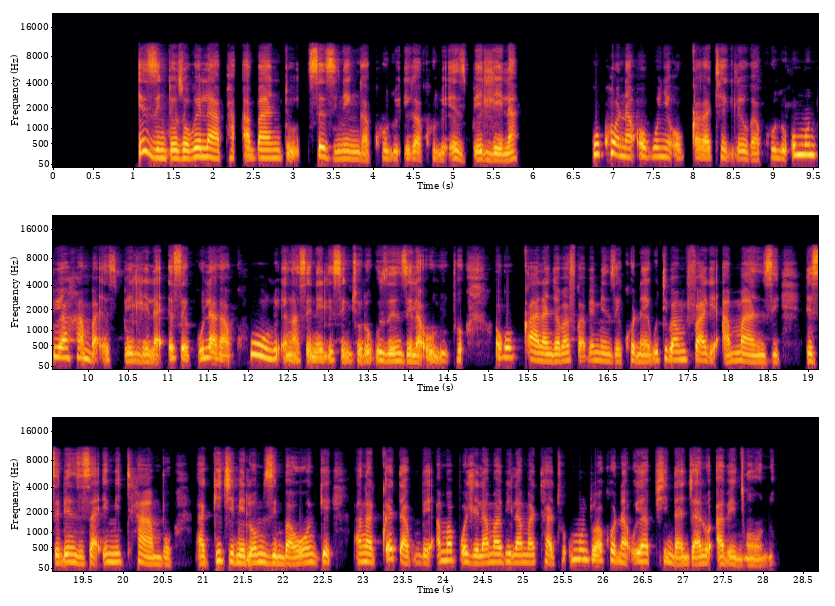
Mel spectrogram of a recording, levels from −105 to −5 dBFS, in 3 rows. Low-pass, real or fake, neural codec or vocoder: 10.8 kHz; real; none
